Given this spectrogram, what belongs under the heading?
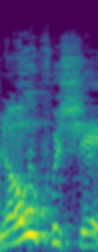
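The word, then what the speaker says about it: Le Fessier: And the synopsis for this movie is Darren Silverman, which is played by Jason Biggs, Wayne, how do you pronounce it? Low-for-shit.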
